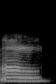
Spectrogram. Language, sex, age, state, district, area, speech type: Bengali, female, 30-45, West Bengal, Darjeeling, rural, conversation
